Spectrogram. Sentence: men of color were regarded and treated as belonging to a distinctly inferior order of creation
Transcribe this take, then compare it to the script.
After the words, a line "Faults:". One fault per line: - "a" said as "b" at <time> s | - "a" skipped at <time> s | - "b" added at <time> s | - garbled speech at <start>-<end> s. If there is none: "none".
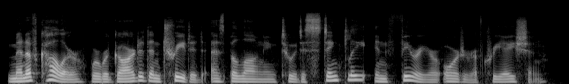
men of color were regarded and treated as belonging to a distinctly inferior order of creation
Faults:
none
